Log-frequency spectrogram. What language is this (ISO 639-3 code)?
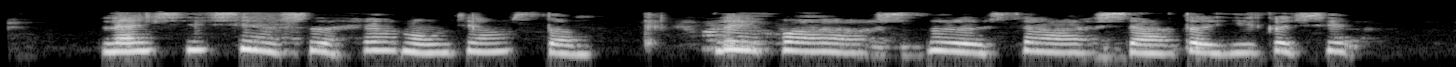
zho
